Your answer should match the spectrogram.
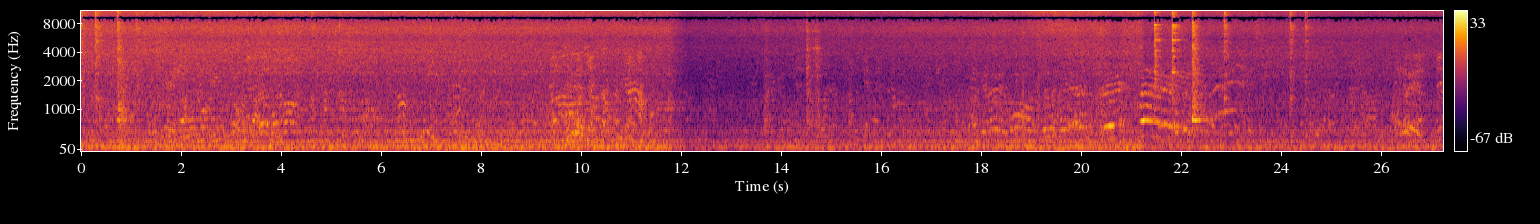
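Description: Meat and vegetables sizzling on a steel teppanyaki hotplate, with a chef's metal spatula clicking on the plate a few times near the end, over a steady low hum and the chatter of diners. The whole sound drops noticeably about twelve seconds in.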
